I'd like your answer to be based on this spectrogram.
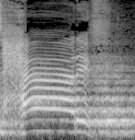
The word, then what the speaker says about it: Harith: When someone's name is Harith. Huh? H, ha alif ratha. If you write it in Arabic, H A R I T H, it's harith. Or if you say harith, why didn't you say harith?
